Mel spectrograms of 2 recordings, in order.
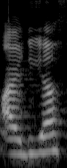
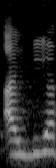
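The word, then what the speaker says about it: idea: इसे आइडिया नहीं प्रोनाउंस करते। इसे आईडिया प्रोनाउंस करते हैं। यहां पर स्ट्रेस दूसरे से लेवल पर है।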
